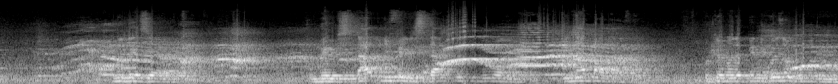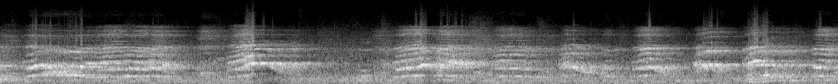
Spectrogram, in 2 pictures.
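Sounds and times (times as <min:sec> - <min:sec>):
young child crying loudly: 0:00.4 - 0:03.2, 0:04.3 - 0:06.2, 0:07.8 - 0:11.6, 0:12.2 - 0:16.7
speech: 0:01.2 - 0:02.1, 0:03.1 - 0:04.8, 0:05.6 - 0:06.3, 0:07.0 - 0:08.4.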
